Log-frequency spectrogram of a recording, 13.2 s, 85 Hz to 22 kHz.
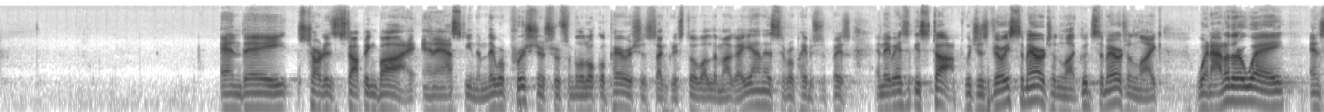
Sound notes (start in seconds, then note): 6.8 speaks in foreign language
